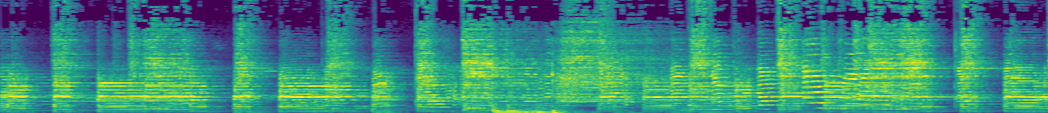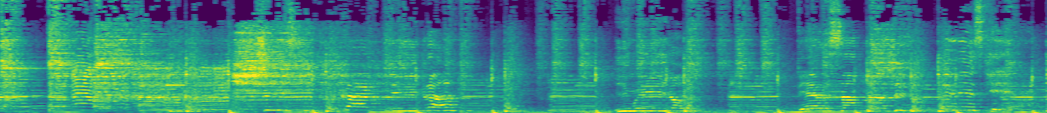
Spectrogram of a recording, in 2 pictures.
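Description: Live ska-punk band playing: electric guitars, bass guitar and drum kit, with a singer's voice joining over the band in the second half.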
